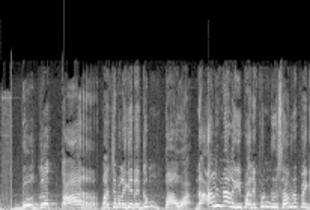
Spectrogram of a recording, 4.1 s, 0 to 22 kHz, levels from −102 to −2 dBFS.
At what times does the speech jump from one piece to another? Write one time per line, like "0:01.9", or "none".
0:01.3
0:02.6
